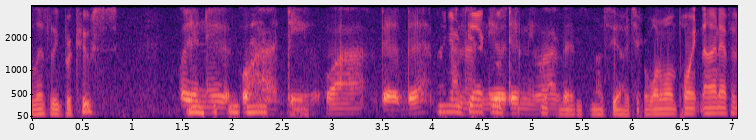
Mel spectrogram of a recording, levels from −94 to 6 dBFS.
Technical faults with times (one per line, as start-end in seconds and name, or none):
1.67-2.89 speech suppressed in double talk
4.01-5.69 speech suppressed in double talk
6.06-6.14 burst of packet loss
